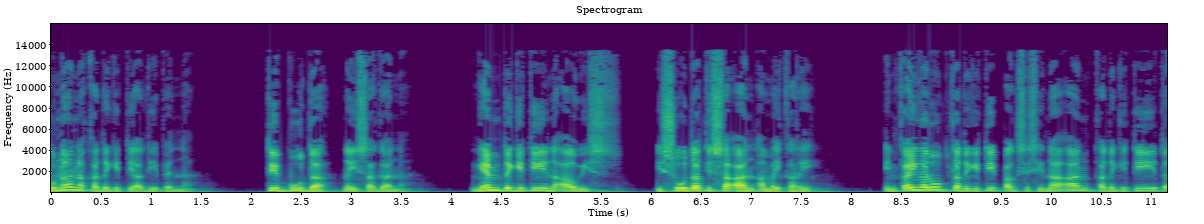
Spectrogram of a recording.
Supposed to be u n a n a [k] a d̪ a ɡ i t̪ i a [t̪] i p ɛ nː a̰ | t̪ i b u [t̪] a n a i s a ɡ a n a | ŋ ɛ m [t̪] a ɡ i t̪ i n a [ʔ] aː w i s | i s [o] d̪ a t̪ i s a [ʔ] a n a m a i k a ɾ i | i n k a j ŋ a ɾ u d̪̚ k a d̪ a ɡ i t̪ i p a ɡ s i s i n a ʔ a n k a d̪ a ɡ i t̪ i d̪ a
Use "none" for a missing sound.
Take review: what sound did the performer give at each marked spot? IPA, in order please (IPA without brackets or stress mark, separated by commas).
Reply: k, d̪, d̪, d̪, ʔ, u, ʔ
